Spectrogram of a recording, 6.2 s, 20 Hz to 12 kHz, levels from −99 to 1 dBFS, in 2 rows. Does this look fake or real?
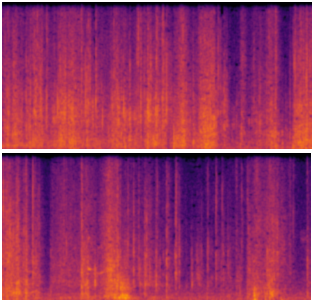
real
